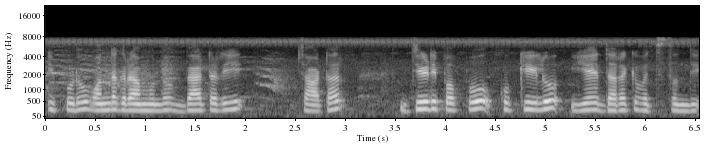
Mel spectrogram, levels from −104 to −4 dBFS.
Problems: none marked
